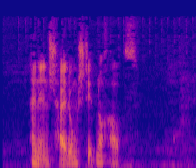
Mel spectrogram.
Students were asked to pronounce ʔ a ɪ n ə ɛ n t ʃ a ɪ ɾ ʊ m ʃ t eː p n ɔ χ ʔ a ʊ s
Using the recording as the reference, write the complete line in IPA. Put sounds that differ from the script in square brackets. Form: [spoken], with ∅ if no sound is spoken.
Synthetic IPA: ʔ a ɪ n ə ɛ n t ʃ a ɪ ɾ ʊ [ŋ] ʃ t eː [t] n ɔ χ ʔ a ʊ s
